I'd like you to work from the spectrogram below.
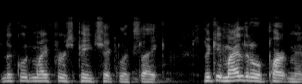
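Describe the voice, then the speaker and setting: Against a quiet background, a man talks in a fairly high pitch with ordinary pitch variation. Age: 60s. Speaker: peer advocate, parent. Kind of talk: podcast panel chat. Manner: halting, repetitive.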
